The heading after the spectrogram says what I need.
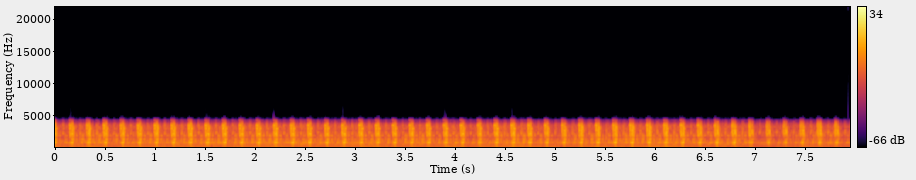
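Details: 2001 Jeep Grand Cherokee 4.0 petrol idling, oil changed regularly, noise started suddenly: sharp steady knock about three beats a second over an even idle; owner unsure if piston slap or rod knock, before pulling the oil pan.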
